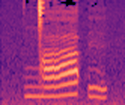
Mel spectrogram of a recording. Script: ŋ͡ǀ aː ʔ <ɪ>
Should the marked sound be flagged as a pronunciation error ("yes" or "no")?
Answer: no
